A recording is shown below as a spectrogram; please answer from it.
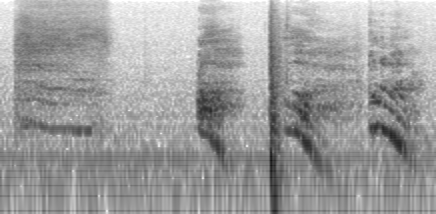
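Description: A man's voice: a breathy drawn-out cry, then three short yelps about a second apart, each dropping steeply in pitch, with a sharp thud just before the second yelp.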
